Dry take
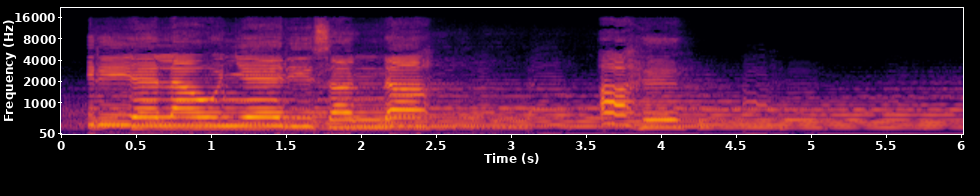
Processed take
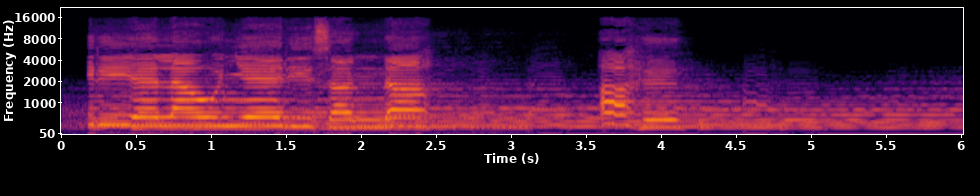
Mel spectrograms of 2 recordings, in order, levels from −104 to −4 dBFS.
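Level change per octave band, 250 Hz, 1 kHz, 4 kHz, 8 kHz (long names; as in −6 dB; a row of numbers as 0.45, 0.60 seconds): −4.0, −4.0, −4.0, −4.0 decibels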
